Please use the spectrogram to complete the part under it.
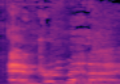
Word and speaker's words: Andrew Mena: You can also tweet at me at Andrew Mena, A-N-D-R-E-W-M-E-N-A.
